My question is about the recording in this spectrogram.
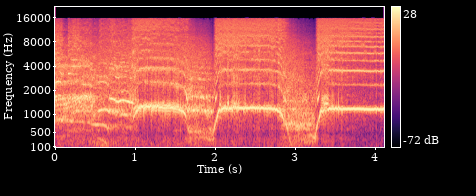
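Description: Rollercoaster riders screaming and yelling: mixed shouting at first, then three long, high-pitched held screams in a row.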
